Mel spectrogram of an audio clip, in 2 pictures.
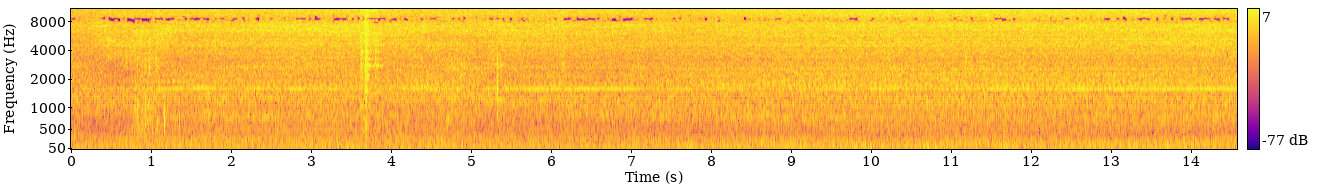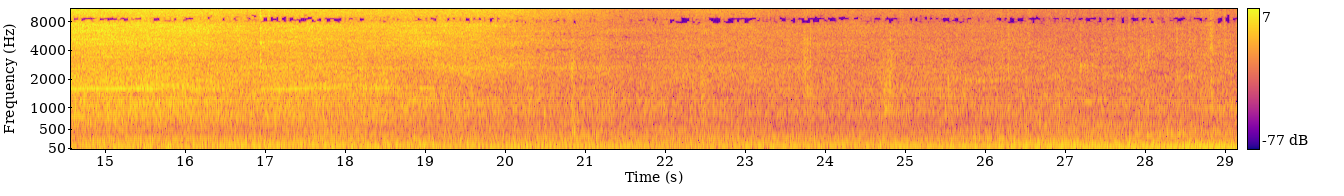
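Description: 1989 Chevy Caprice Brougham engine idling steadily on fresh spark plugs and wires, running smoothly without a shake. The exhaust note grows louder near the end, heard at the tailpipe.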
